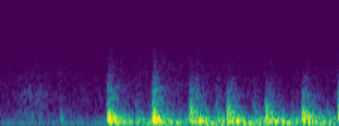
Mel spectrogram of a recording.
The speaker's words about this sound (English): And then... All right, knock.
